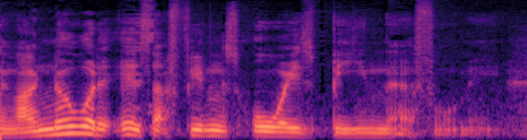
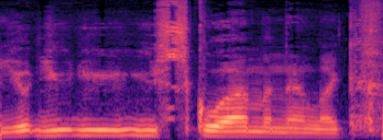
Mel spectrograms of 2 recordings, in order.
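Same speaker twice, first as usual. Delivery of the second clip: ordinary talk, nothing marked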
